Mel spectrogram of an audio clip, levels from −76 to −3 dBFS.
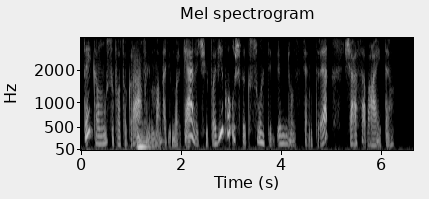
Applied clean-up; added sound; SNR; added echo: neural diffusion model UNIVERSE++.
